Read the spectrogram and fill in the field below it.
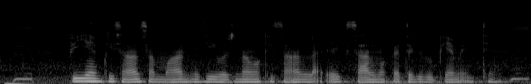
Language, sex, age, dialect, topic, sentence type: Chhattisgarhi, male, 18-24, Western/Budati/Khatahi, agriculture, question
